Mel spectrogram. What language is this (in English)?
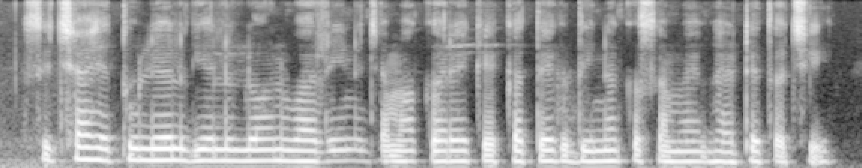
Maithili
